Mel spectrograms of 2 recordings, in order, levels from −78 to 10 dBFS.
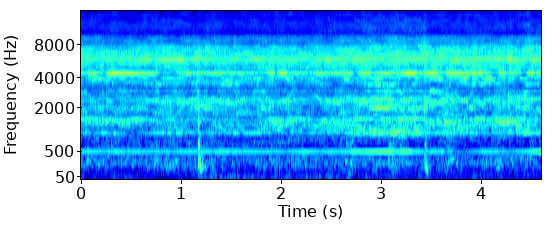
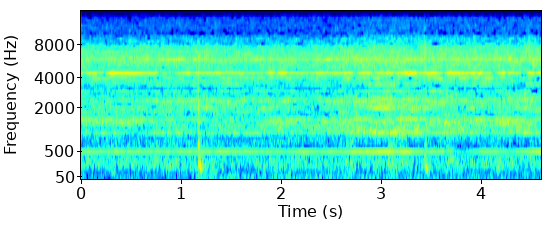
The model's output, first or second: first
